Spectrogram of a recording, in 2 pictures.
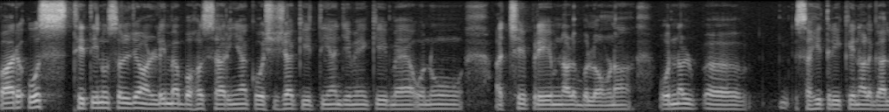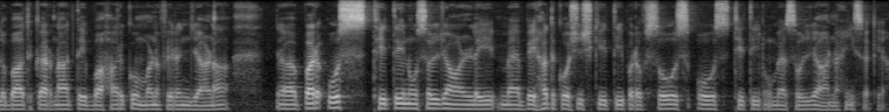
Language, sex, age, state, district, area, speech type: Punjabi, male, 30-45, Punjab, Rupnagar, urban, spontaneous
